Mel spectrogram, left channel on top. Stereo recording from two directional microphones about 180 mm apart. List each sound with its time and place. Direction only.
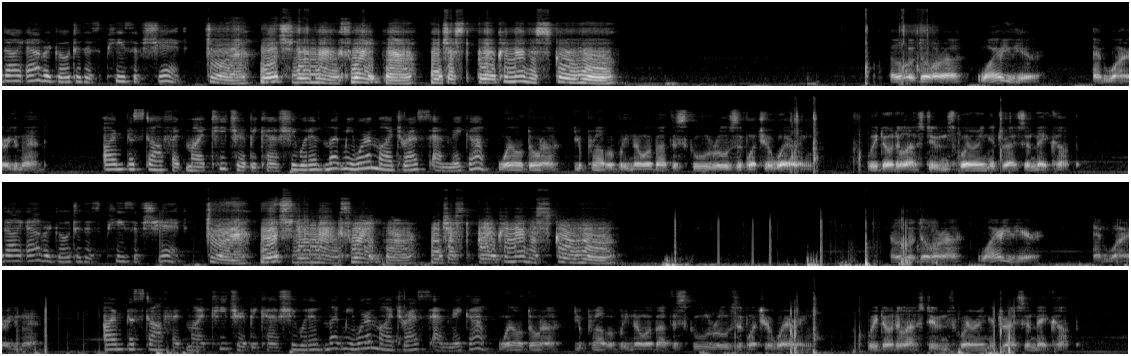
0.0 s speech: 45° left (ahead or behind)
1.7 s speech: 35° left (ahead or behind)
3.0 s speech: 45° left (ahead or behind)
8.8 s speech: 20° left (ahead or behind)
10.9 s speech: 45° left (ahead or behind)
12.3 s speech: 20° left (ahead or behind)
12.9 s speech: 60° left (ahead or behind)
18.7 s speech: 25° left (ahead or behind)
19.9 s speech: 10° left (ahead or behind)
